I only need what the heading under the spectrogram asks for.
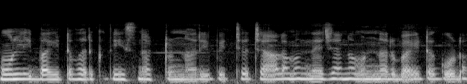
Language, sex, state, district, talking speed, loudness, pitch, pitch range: Telugu, female, Andhra Pradesh, Sri Satya Sai, 140 wpm, -14 LUFS, 240 Hz, 235-250 Hz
